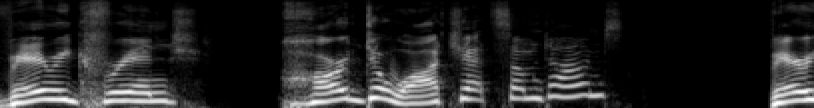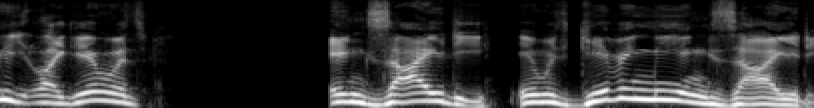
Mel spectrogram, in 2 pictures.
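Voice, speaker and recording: A man with a high voice speaks at a fairly slow pace, his pitch swinging very widely between long, frequent pauses. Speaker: commentary livestream co-host. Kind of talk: casual livestream commentary. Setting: livestream with chat. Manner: loud, shouting.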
